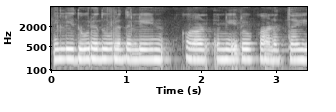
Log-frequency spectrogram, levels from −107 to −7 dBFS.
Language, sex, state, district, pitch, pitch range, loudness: Kannada, female, Karnataka, Bidar, 205 Hz, 205-210 Hz, -14 LUFS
